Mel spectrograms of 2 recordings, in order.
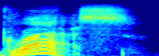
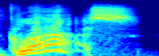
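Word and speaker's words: glace: In French, the word for glass, I mean, the word for ice is the word glass. It's just it's spelled differently, but it's glass.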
